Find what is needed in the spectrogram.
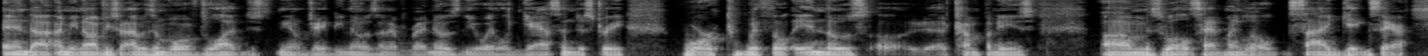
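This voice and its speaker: A somewhat breathy man speaks at a fairly low pitch and a fairly quick pace in a monotone, flat intonation. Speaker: former military and intelligence officer. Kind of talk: casual interview. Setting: video call.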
